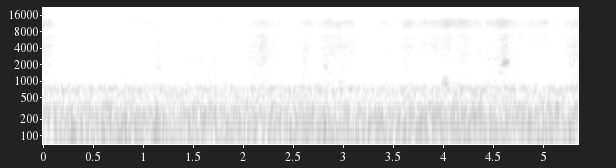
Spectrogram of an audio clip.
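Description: Steady low hum of room noise, with a few faint, brief scratches.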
